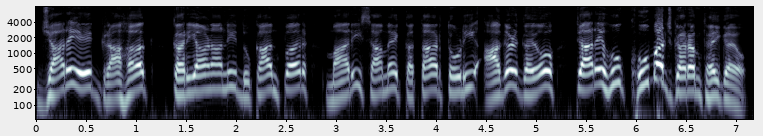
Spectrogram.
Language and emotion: Gujarati, angry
